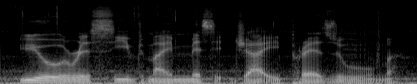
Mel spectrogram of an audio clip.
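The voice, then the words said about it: Low, rough voice with strange accent. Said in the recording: “His voice is low and rough, his accent strange to me.”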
